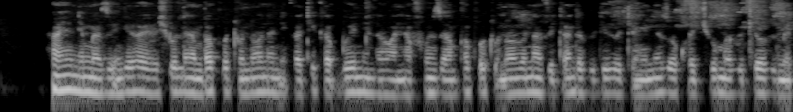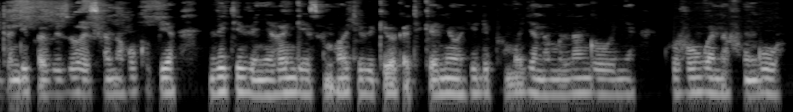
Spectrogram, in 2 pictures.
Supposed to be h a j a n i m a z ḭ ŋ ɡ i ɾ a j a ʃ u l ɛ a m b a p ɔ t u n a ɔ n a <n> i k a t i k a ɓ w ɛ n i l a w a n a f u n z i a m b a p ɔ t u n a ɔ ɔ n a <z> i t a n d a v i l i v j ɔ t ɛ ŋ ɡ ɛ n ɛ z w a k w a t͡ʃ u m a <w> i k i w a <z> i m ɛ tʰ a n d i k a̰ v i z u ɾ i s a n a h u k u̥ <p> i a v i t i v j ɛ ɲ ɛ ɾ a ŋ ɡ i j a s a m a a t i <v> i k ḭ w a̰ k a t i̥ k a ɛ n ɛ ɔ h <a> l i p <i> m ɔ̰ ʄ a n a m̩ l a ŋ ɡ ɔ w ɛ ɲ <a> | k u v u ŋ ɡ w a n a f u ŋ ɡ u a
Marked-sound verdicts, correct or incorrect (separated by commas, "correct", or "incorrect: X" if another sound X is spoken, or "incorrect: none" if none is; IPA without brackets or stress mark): correct, incorrect: v, incorrect: v, incorrect: v, correct, correct, incorrect: i, incorrect: a, incorrect: ɛ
